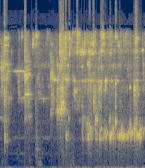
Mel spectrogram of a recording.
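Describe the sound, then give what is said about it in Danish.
A drink of orange, sea buckthorn and sparkling water with spirit pours steadily into a chilled wine glass, a bubbly trickling stream with bright splashes and rising pitch as it fills, running for a few seconds without any talking. “Nå, men så har jeg fundet det dejlige afkølet vinglas frem, som vi lige hælder op i.”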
